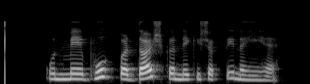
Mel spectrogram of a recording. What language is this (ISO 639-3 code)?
hin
